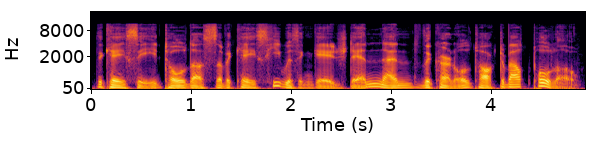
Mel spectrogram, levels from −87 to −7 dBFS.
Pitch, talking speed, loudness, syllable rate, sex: 95 Hz, 220 wpm, -18 LUFS, 5.3 syllables/s, male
